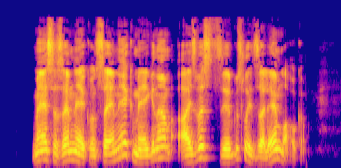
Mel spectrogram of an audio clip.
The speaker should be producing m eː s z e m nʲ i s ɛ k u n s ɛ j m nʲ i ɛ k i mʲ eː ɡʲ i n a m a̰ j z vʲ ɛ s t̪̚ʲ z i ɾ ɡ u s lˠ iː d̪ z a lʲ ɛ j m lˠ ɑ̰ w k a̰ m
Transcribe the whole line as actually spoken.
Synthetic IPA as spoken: m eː s z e m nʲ i ɛ k u n s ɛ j m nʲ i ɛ k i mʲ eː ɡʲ i n a m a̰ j z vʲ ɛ s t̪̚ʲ z i ɾ ɡ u s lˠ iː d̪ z a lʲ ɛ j m lˠ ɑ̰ w k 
